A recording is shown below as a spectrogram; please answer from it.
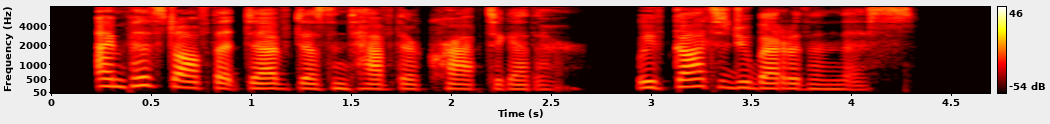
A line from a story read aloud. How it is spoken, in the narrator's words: Maxine finally blurts out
